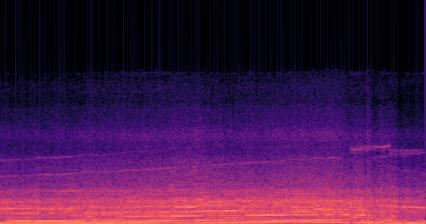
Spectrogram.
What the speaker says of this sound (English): as the Ferrari locks up, really missing that ABS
